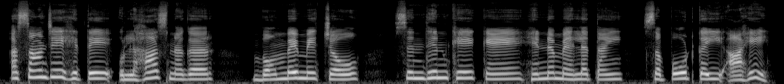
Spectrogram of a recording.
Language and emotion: Sindhi, neutral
